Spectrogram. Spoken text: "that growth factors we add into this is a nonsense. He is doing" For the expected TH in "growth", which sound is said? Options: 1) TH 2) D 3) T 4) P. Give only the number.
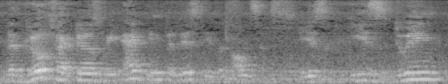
3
